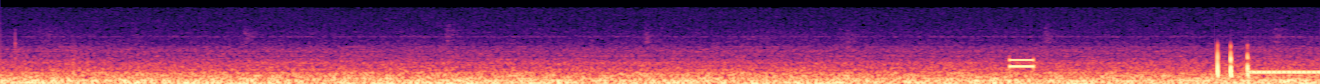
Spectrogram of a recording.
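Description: A few faint touch-tone dialing beeps come near the end, keying a UAE landline number on a telephone over a steady low hum, and the last one runs into a longer held tone.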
